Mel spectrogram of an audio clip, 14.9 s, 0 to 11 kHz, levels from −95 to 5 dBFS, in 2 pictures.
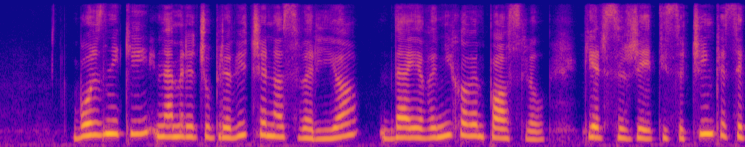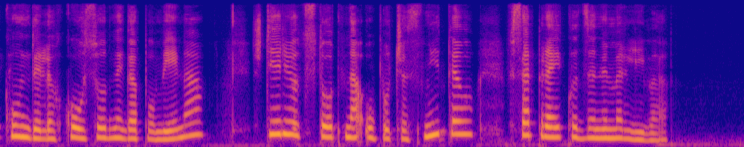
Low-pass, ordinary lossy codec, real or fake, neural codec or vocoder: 9.9 kHz; AAC, 64 kbps; fake; codec, 44.1 kHz, 2.6 kbps, SNAC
